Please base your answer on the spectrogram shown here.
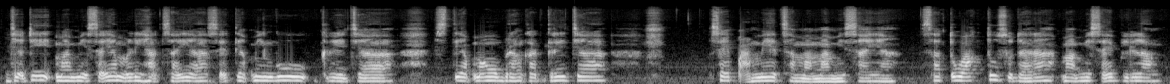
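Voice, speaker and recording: A middle-aged woman, once a singer, shares her faith testimony at church, telling her story slowly and earnestly with fond laughter. Her low voice is steady with a breathy edge, and the recording quality is low.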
